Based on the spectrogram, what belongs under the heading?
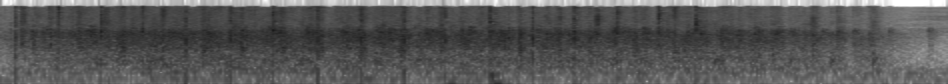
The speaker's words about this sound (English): Let's say thank you to all the small businesses in the Bryan College Station area and especially to our winners today with another round of applause.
